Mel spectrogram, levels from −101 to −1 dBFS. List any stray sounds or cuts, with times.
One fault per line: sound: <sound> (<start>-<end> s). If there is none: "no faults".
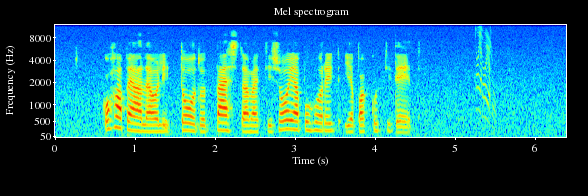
sound: chirp (5.2-5.5 s)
